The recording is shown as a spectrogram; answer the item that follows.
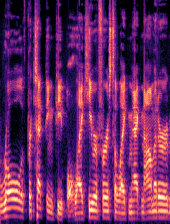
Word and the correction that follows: magnetometer: magnometer whatever you call it, like uh, um, magnetometer. – Yeah, yeah, magnetometer. Yeah, I missed a syllable in there,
